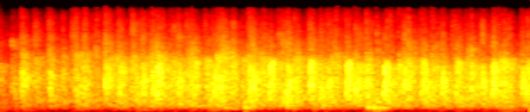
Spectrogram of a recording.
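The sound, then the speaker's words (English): Audience applause for honorees at a school panel event, a dense, steady patter of many hands clapping at an even loudness from start to finish. “And so I'd like you to give these folks a hand.”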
